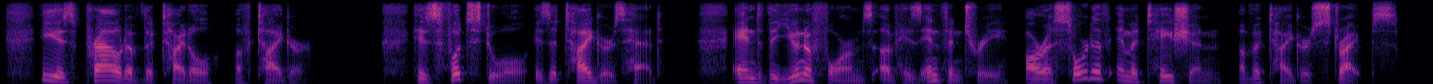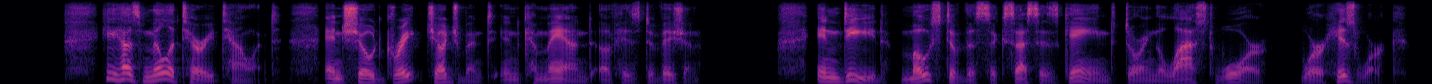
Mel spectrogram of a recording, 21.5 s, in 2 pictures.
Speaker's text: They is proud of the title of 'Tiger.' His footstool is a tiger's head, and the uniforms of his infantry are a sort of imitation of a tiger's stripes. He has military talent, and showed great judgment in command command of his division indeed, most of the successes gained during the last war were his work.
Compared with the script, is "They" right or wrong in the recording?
wrong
